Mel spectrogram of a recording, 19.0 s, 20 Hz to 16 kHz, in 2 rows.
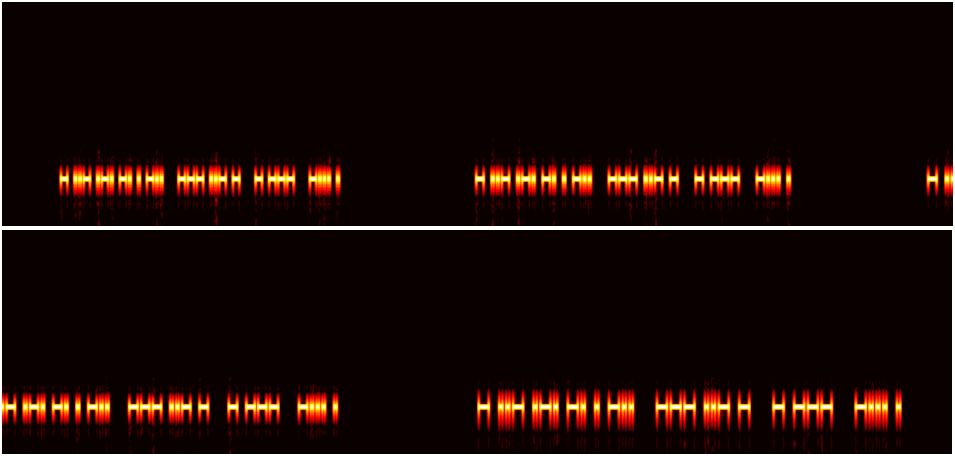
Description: Morse code, heard as a keyed tone, about 44 wpm, 700 Hz. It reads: TURNED OUT TO BE TURNED OUT TO BE TURNED OUT TO BE TURNED OUT TO BE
